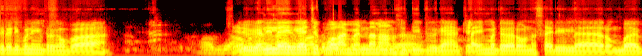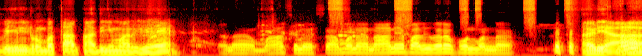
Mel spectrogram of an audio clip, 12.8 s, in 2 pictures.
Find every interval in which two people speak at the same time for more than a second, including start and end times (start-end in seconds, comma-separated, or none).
2.3-4.1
